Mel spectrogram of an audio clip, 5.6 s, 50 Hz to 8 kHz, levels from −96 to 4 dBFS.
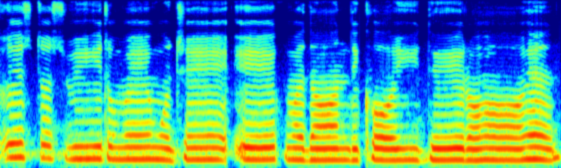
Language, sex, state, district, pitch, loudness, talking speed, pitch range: Hindi, female, Madhya Pradesh, Katni, 205 Hz, -14 LUFS, 105 wpm, 200-215 Hz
